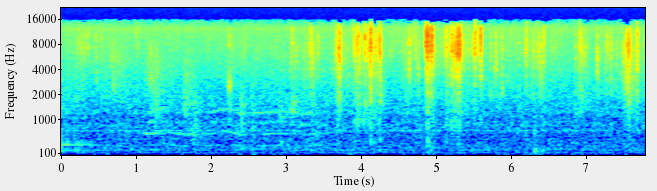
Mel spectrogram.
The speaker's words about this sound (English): I just had my Bible rebound. It's a little stiff right now, turning pages.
